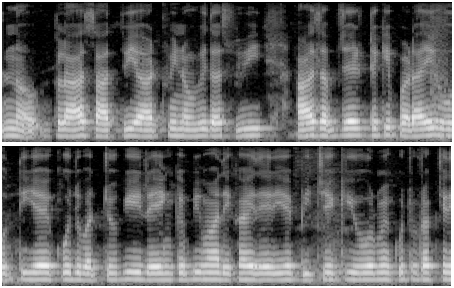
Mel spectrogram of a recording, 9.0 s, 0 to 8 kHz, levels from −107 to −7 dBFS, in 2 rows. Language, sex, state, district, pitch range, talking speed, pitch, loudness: Hindi, male, Bihar, Sitamarhi, 140-150 Hz, 180 wpm, 145 Hz, -25 LUFS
